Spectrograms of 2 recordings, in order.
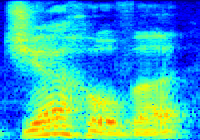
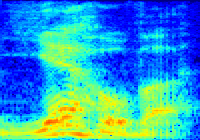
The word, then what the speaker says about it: Yehovah: even used, other than it was probably more like the letter I, if you could see it in the old writing, and it hints at and really makes it clear that the sound was not Jehovah, but Yehovah.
